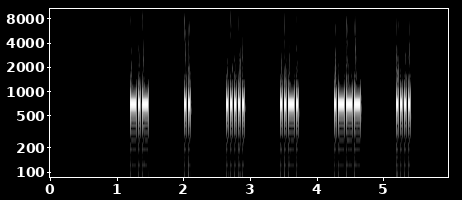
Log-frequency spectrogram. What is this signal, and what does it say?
Morse code, heard as a keyed tone, about 37 wpm, spaced as for 14 wpm, 700 Hz. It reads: KI5FJH
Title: USA Call Signs - 6 Characters - 6x Character Spacing - 40wpm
